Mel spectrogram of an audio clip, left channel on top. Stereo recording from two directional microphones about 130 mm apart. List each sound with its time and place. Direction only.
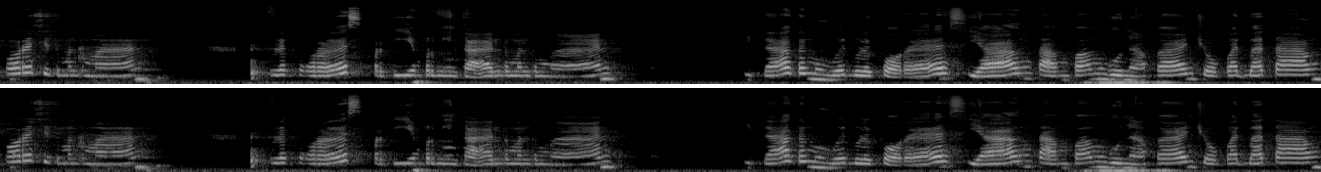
0.0 s a sound: centre (ahead or behind)
0.9 s a woman's voice: 5° left (ahead or behind)
2.4 s a woman's voice: centre (ahead or behind)
7.4 s a woman's voice: 5° left (ahead or behind)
